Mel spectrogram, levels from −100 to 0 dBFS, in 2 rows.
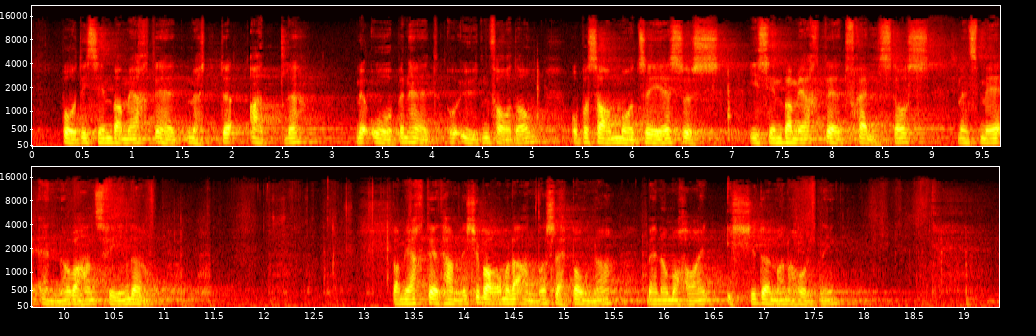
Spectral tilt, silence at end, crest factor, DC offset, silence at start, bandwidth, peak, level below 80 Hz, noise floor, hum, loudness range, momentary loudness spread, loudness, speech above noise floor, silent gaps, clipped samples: -6 dB/octave; 0.3 s; 20 dB; under 0.1%; 0.3 s; 15.5 kHz; -6 dBFS; -58 dBFS; -55 dBFS; none; 5 LU; 12 LU; -26 LUFS; 30 dB; none; under 0.1%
